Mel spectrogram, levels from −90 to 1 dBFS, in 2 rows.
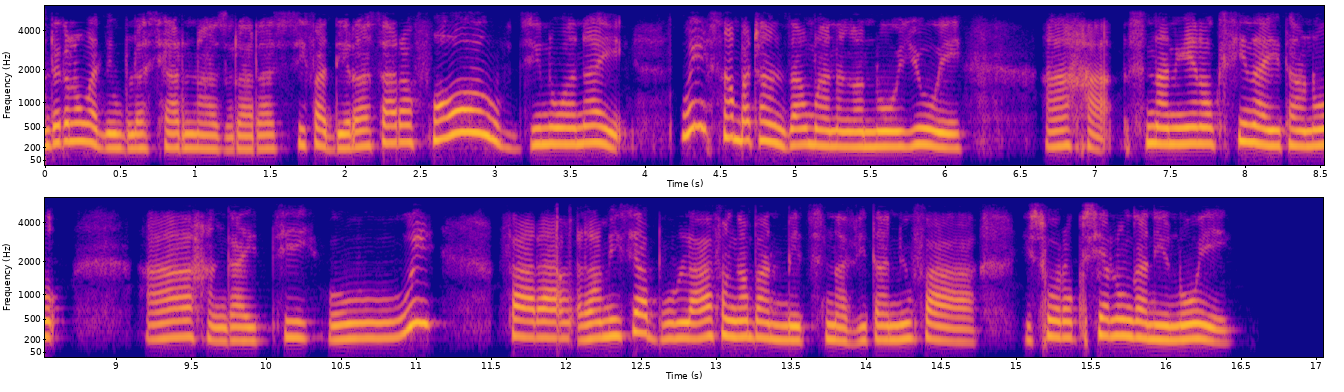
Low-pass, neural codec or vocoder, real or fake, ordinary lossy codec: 5.4 kHz; codec, 16 kHz, 8 kbps, FunCodec, trained on LibriTTS, 25 frames a second; fake; none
